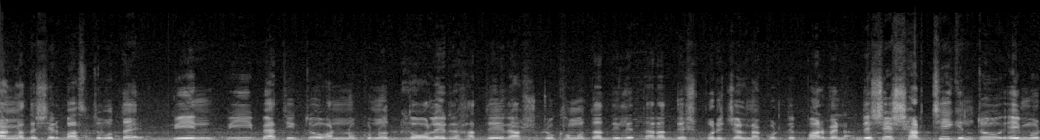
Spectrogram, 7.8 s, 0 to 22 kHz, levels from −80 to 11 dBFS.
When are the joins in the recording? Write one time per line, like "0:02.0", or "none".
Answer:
0:01.2
0:06.4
